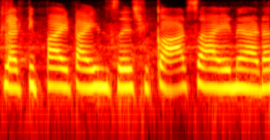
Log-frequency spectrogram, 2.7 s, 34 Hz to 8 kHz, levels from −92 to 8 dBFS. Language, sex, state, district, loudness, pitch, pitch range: Telugu, female, Telangana, Nalgonda, -16 LUFS, 275 Hz, 265-285 Hz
